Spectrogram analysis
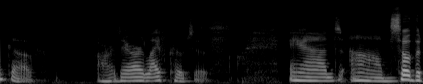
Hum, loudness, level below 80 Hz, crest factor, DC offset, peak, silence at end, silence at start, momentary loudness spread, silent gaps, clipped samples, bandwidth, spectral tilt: none; -36 LUFS; -72 dBFS; 20 dB; under 0.1%; -16 dBFS; 0 s; 0 s; 23 LU; none; under 0.1%; 15.5 kHz; -5.5 dB/octave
